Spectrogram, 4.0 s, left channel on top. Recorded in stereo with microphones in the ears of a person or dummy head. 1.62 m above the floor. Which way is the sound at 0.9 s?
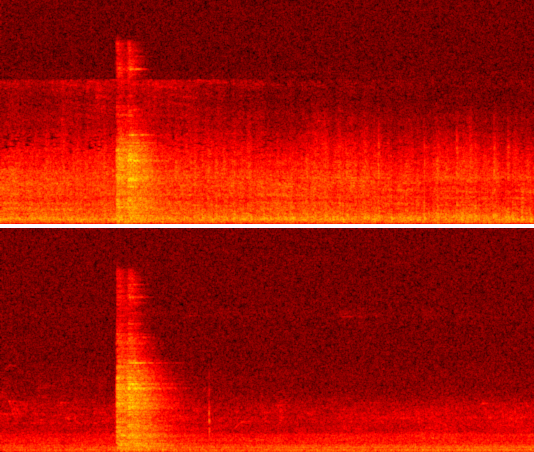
25° left (ahead or behind).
